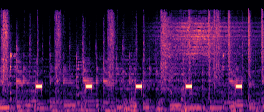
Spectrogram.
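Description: Telephone keypad tones beep five times, short, loud and evenly spaced about a second apart, over a musical backing during a phone-in quiz game.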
